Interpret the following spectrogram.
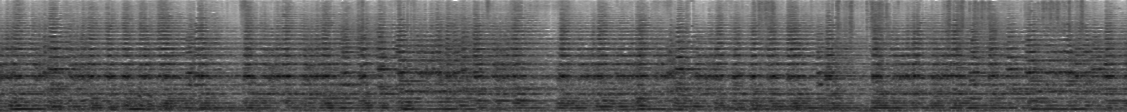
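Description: Military brass band playing a slow ceremonial piece in sustained chords over a steady low bass line.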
